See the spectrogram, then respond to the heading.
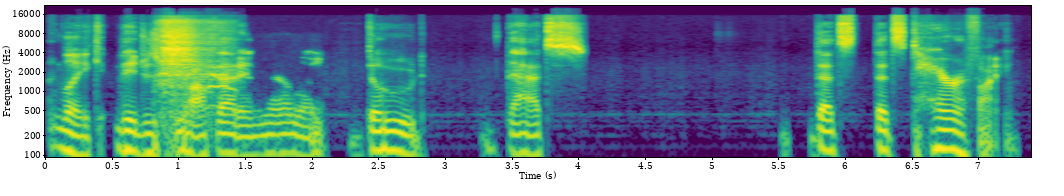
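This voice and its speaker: Male stream co-host, animated, stammers, swears, lowish voice, dry. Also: slow pace, long pauses, no room sound. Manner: animated, profane, stammering restarts. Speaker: podcast co-host. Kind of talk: casual live-stream commentary.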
